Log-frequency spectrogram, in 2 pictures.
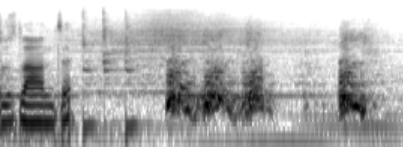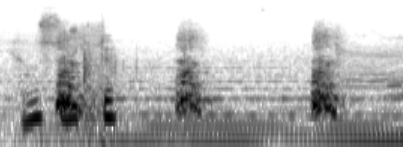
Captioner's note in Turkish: Köpek havlama sesi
